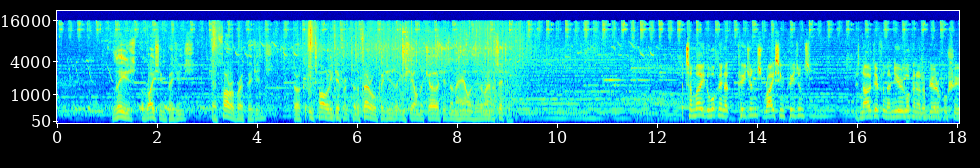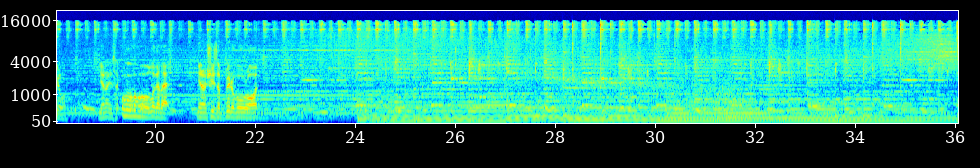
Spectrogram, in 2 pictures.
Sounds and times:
Music: 0.0 - 36.0.

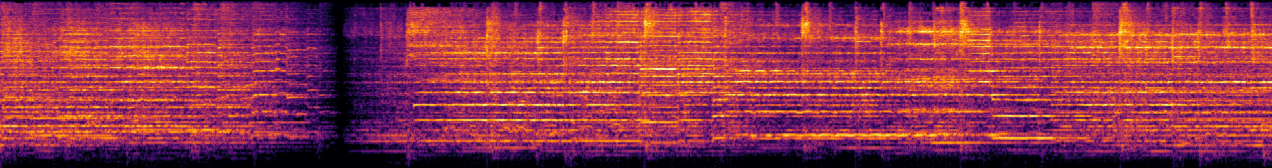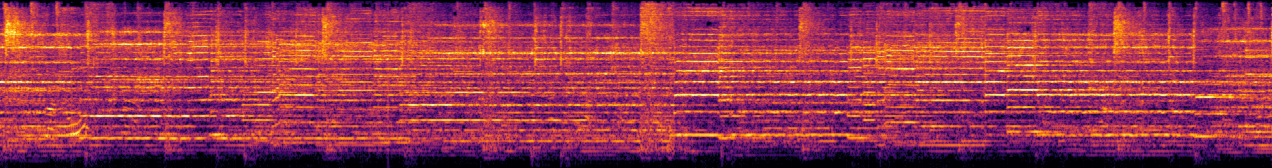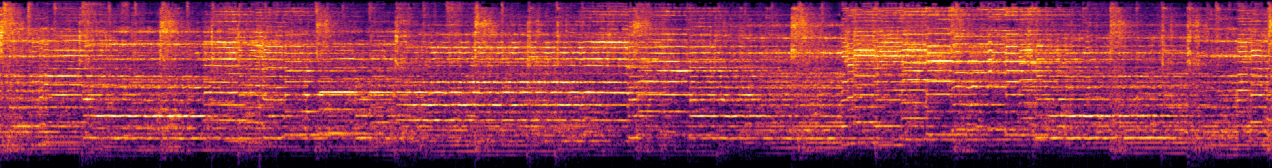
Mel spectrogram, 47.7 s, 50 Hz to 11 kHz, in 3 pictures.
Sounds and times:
Orchestra: 0.0 - 47.7.

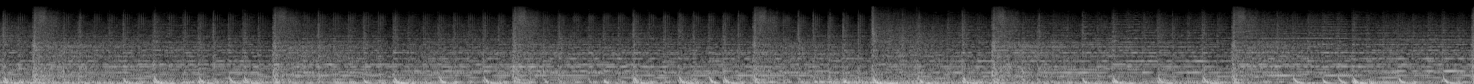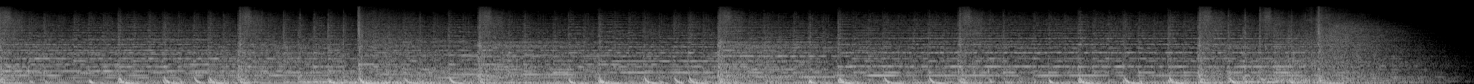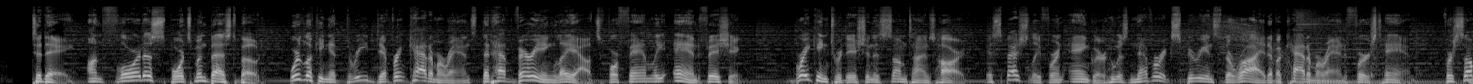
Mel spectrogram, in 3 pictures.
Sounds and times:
Music: 0.0 - 44.2
Speech: 29.8 - 44.2.

